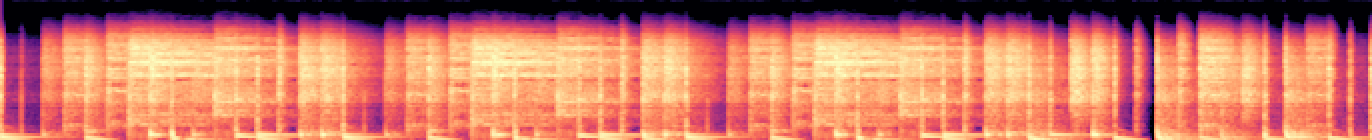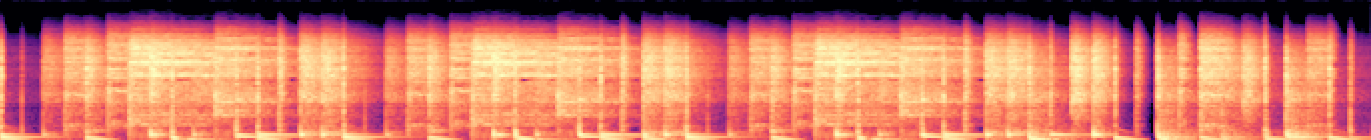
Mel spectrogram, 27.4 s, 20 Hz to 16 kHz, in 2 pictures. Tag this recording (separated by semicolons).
75bpm; drumloop; 4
